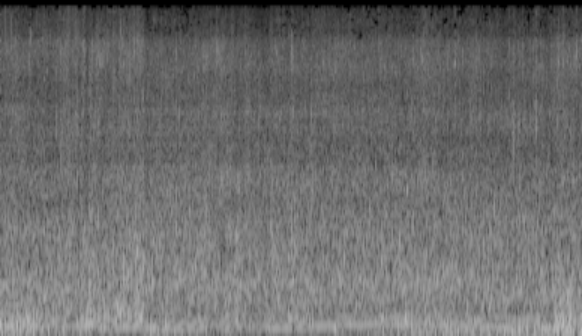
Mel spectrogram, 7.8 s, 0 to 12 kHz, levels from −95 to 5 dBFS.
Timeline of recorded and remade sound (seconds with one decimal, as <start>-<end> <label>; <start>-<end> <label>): 0.0-0.9 recorded; 0.9-1.4 remade; 1.4-2.7 recorded; 2.7-3.6 remade; 3.6-7.8 recorded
